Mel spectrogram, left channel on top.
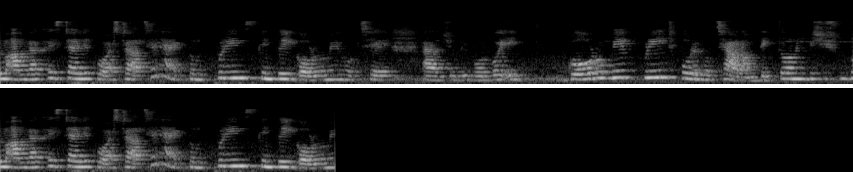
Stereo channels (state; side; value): drops out; right; at 3.4 s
